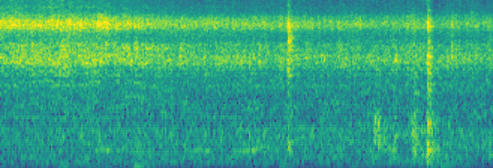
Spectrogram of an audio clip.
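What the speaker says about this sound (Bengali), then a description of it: "এবার আমি পরিমাণ মতন জল দিয়ে দেবো" Water is poured into a pan of jackfruit and potato curry, raising a steady, close, bright sizzling hiss that holds for several seconds with a few small pops and no voices.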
